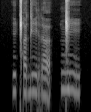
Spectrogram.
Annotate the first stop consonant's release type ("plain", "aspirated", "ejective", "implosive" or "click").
click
